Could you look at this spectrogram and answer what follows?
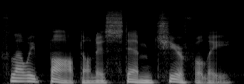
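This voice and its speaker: A man narrating a fan fiction as an audiobook, in a measured, wry storytelling manner. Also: deep voice, sing-song, darkish tone, no room sound.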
